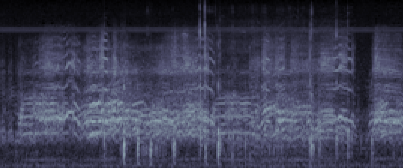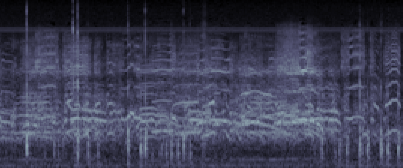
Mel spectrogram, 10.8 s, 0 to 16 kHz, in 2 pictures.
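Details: An estimated 500+ wild geese and as many lapwings take flight together from a field at the WWF Bentivoglio oasis near Bologna on the afternoon of 21 November 2009, giving continuous overlapping nasal honks mixed with thinner lapwing calls.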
